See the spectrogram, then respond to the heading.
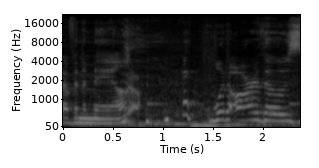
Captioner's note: laughs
